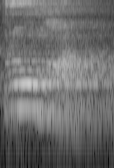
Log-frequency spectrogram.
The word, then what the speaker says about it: প্রমাণ: কিন্তু আমরা যখন এটা উচ্চারণ করি কিভাবে করি, সেই অ ধ্বনিটা ও ধ্বনিতে পরিণত হয়, প্রমাণ। এইভাবে আমরা উচ্চারণটা করি, প্রমাণ, তাই তো?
